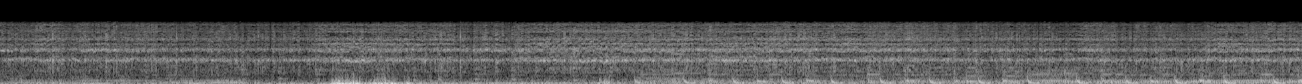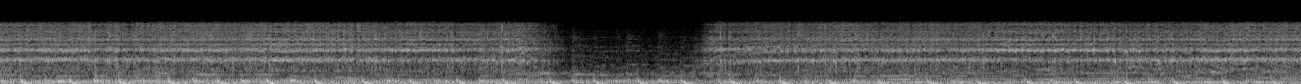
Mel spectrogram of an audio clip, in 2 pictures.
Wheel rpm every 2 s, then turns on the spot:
160, 160, 160, 160, 160, 160, 160, 160, 160, 30, 120, 160, 160.
none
